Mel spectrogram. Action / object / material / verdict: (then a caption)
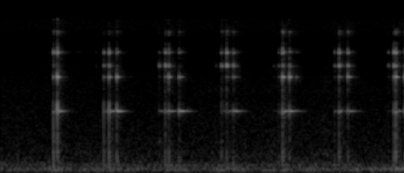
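tap / glass drinking tumbler / glass / none. Fingernails tap the upper side of a black PlayStation drinking glass, a hollow, empty tumbler held on its side. Short, bright clinks come in quick pairs at a slow, uneven pace. Each one dies away almost at once.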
